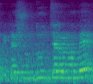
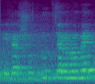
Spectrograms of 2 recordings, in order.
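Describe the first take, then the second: Both takes have the same delivery.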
